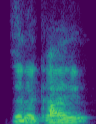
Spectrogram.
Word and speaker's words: Zedekiah: Who's how you pronounce his name? Zedekiah.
